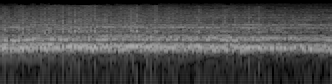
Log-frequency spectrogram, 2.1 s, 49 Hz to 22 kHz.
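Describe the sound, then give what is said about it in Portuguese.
Crowd booing sound effect, cued to jeer a 0–0 football draw between Bragantino and São Paulo: a steady, dense, droning chorus of disapproving voices that holds at an even level for about two seconds. “RB, Bragantino e São Paulo ficaram no 0x0, então toca vaia neles aí, Sonoplastia.”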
